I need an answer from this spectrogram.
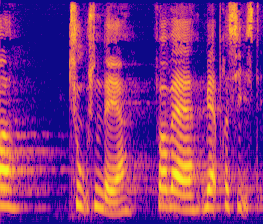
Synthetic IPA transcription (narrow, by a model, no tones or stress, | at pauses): ɐ | t͡sʰṵːsn̩d̥ɛːɐfɒ̽æʋæːɐme̝ɐpʰʁɛsḭːsd̥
